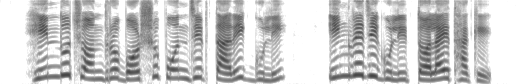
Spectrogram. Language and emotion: Bengali, neutral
